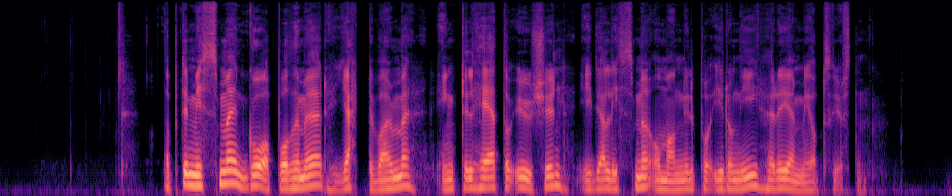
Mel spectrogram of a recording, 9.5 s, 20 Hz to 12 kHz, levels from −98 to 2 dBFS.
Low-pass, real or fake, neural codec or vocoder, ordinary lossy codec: none; fake; codec, 24 kHz, 0.9 kbps, WavTokenizer, small release; none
